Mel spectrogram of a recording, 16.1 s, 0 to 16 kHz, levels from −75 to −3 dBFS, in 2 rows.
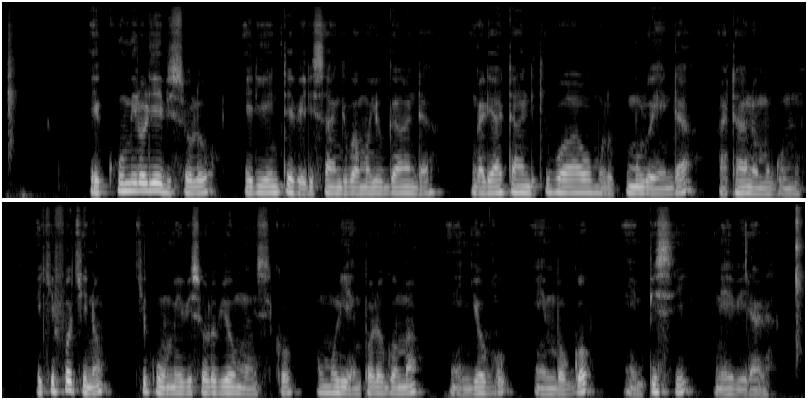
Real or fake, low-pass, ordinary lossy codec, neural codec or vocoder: fake; 14.4 kHz; none; vocoder, 44.1 kHz, 128 mel bands, Pupu-Vocoder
